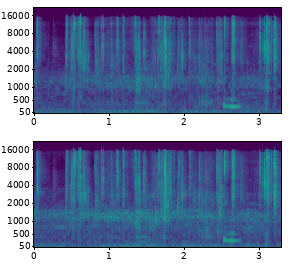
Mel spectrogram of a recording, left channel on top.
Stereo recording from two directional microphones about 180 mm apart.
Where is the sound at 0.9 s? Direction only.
20° left (ahead or behind).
